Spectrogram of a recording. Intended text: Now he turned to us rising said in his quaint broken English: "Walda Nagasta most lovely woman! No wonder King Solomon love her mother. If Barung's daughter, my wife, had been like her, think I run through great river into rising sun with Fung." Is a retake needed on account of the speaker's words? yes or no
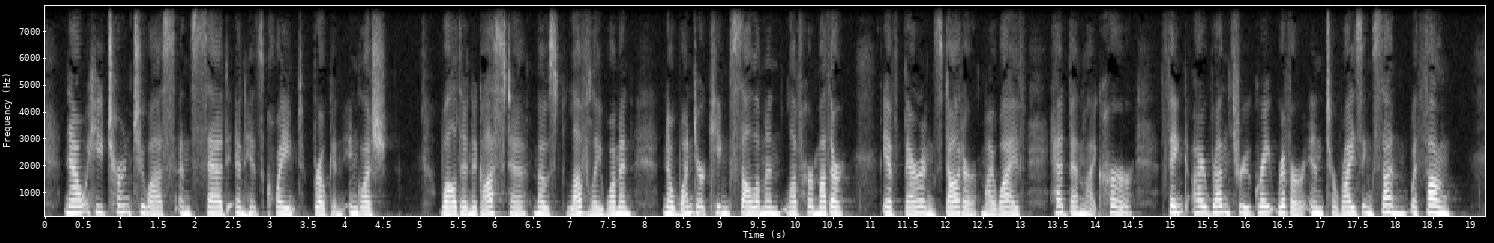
yes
